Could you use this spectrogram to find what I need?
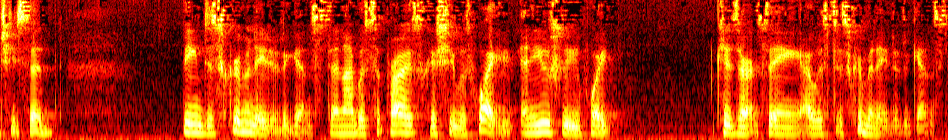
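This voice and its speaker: A woman with a Midwestern accent at a moderate pace. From US Midwest, Chicago. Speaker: author. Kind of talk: interview. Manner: conversational.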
